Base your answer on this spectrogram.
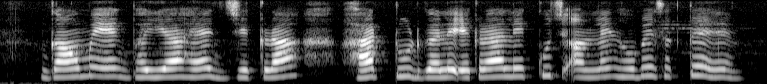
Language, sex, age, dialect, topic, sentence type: Magahi, female, 36-40, Northeastern/Surjapuri, banking, question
